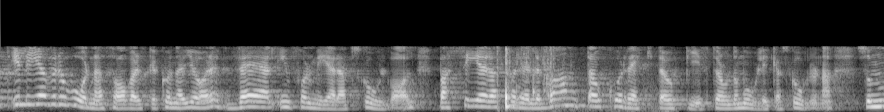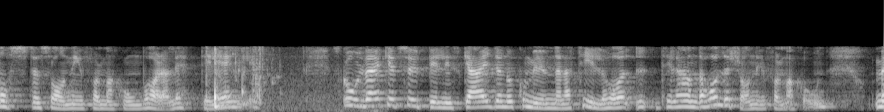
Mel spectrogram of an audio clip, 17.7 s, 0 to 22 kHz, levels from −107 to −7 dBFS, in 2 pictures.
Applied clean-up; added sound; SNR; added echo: none; Water / Splash, splatter; 2 dB; reverberation time 0.7 s.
